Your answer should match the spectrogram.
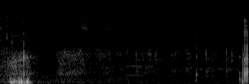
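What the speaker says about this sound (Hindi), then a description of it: "मैं लिख रहा हूँ, आप भी लिखेंगे ये" Pen scratching across paper in a short burst, faint and close, with a couple of louder taps or strokes at the start and end and quiet pauses between.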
